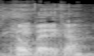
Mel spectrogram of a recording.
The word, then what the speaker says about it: Helvetica: Bharata yeah mine is the one that I'm pronouncing correctly a topi corrected me on which is Helvetica Helvetica that's mine but that's an Apple one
